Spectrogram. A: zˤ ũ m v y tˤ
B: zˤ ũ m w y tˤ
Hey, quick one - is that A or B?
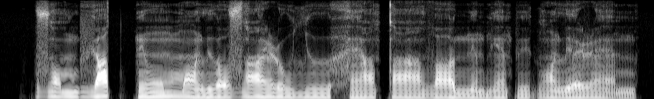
A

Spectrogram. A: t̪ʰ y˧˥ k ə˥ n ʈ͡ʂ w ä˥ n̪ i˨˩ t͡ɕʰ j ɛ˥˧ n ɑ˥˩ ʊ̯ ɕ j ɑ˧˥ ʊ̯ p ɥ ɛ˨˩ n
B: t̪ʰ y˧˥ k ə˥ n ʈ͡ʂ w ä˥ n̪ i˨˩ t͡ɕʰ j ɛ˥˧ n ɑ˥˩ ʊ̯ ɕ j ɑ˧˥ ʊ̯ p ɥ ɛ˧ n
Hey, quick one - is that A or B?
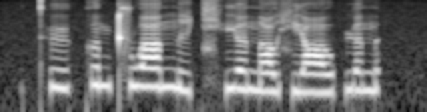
B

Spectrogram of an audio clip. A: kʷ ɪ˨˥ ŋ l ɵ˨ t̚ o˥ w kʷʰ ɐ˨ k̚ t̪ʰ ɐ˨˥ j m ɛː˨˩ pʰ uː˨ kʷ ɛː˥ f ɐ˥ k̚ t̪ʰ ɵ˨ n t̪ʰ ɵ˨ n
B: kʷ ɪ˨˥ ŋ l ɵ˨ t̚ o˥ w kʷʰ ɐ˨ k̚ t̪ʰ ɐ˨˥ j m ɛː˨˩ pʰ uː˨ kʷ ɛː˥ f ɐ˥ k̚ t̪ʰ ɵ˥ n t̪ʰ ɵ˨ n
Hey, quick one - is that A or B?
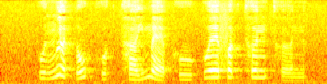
B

